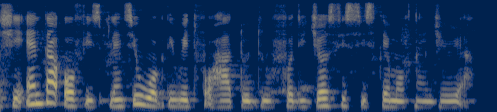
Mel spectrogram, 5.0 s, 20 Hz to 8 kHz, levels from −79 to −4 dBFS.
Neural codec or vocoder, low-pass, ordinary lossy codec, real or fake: none; 7.2 kHz; none; real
